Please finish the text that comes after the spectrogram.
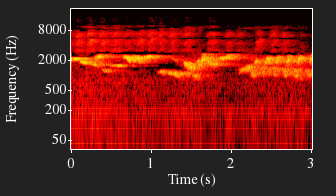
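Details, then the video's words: Straw-headed bulbul song played to encourage lazy birds to sing: a short, loud, fluty warble sliding high, dropping to a lower gurgle, then rising again in bright rolling notes, with a faint hiss above. "Suara Pancingan Burung Cucak Rowo Malas Bunyi"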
